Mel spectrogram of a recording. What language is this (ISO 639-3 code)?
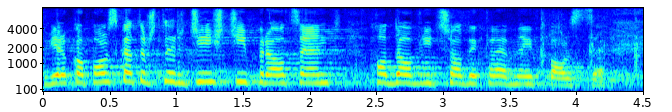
pol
